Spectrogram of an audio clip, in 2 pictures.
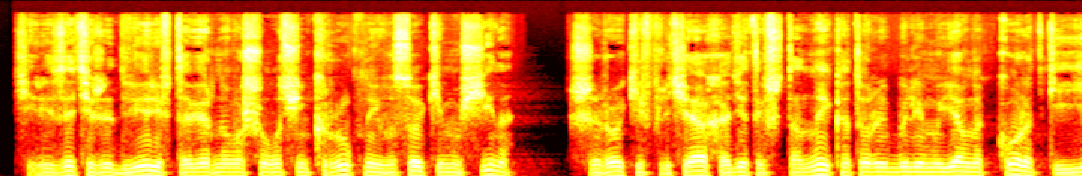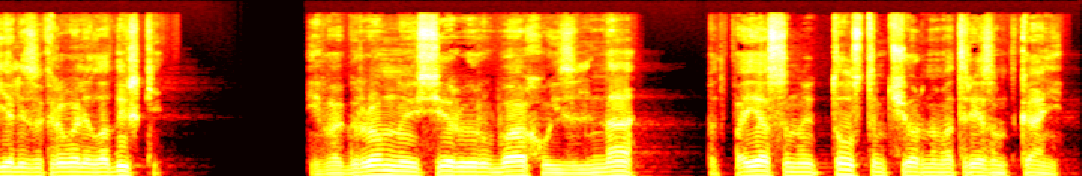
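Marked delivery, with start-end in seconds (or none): none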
